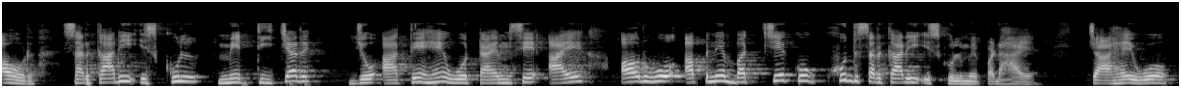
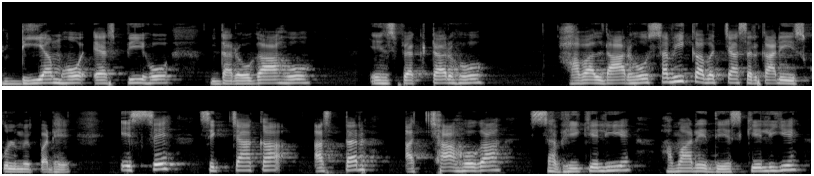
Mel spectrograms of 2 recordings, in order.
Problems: constant background noise, echo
